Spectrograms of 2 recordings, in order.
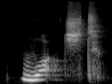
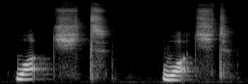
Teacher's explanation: We're not going to add the extra id because it doesn't end in TED or DED. It ends with a voiceless sound before the ED. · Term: t sound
